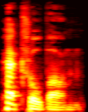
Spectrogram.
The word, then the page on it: petrol bomb: British English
